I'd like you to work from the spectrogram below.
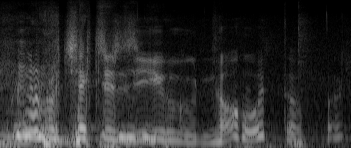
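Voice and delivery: high, slow mocking repeat; mocking disbelief. Real, not acted. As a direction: scoff at the word. Mocking friend's word.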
